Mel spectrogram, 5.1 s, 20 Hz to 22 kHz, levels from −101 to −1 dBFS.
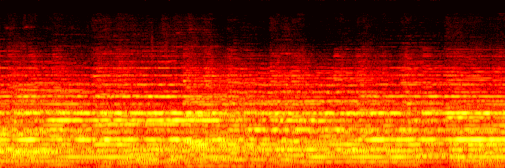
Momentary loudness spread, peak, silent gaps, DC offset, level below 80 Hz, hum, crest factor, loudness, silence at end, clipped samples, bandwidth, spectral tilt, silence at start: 4 LU; -10 dBFS; none; under 0.1%; -56 dBFS; none; 14 dB; -23 LUFS; 0 s; under 0.1%; 7 kHz; -6.5 dB/octave; 0 s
